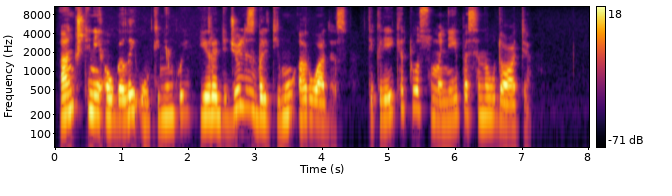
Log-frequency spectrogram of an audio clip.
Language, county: Lithuanian, Alytus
